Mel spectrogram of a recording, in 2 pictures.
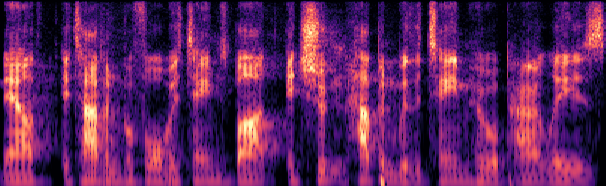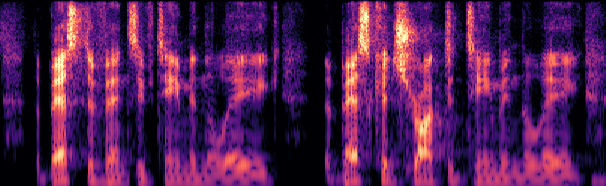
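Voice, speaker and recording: A man talks at a fairly quick pace with an Australian accent. His tone is bright and sharp against a quiet background. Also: medium pitch for a man, fairly even intonation. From Victoria, Australia. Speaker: podcast host. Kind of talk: casual chat.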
